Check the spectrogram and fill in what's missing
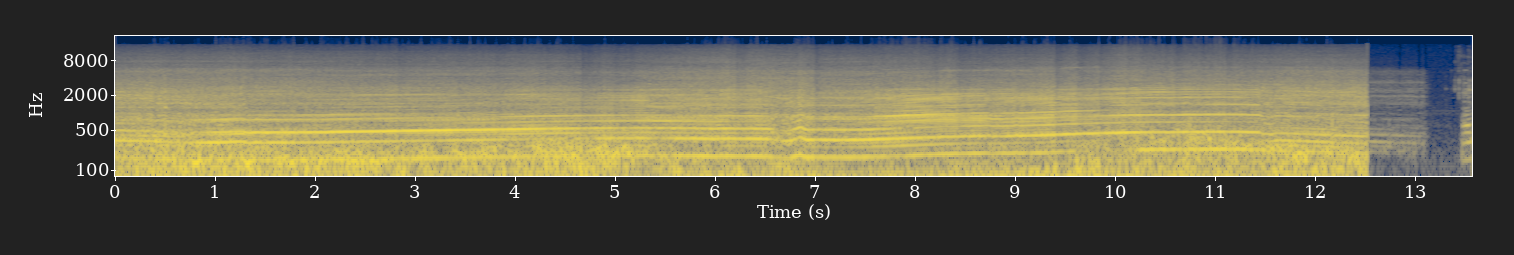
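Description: A 1989 Kawasaki Ninja GPX750R on the move, its engine loud and close with a sustained drone that climbs and falls in pitch through the gears, cutting off abruptly near the end.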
